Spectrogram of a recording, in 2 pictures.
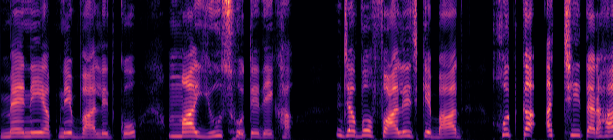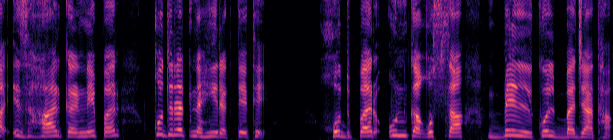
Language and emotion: Urdu, angry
